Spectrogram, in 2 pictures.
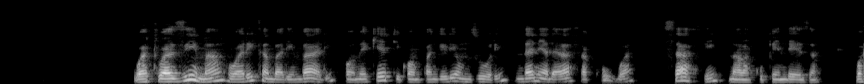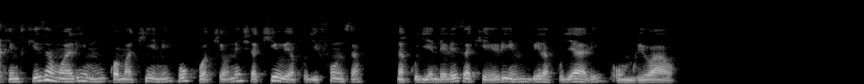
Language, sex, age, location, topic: Swahili, male, 25-35, Dar es Salaam, education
